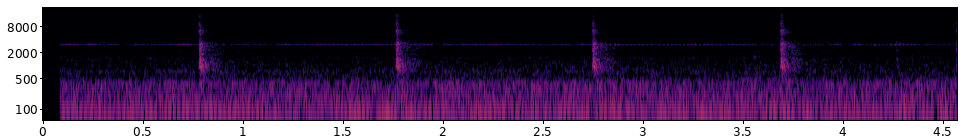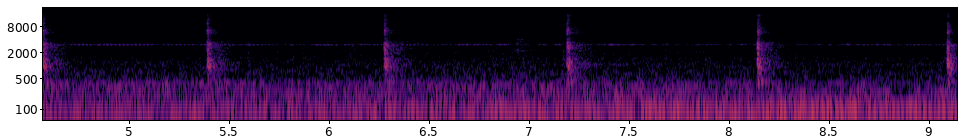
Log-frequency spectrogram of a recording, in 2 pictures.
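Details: Baxi boiler: sharp light ticks about once a second, steady and evenly spaced over a low background hum; repetitive ticking/knocking, cause not yet found.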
